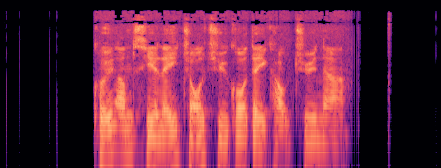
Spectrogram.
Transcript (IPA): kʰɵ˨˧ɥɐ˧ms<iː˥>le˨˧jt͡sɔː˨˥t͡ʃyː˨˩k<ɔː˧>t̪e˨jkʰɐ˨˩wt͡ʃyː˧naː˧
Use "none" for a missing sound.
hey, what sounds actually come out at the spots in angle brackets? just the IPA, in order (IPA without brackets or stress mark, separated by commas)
iː˨, ɔː˧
